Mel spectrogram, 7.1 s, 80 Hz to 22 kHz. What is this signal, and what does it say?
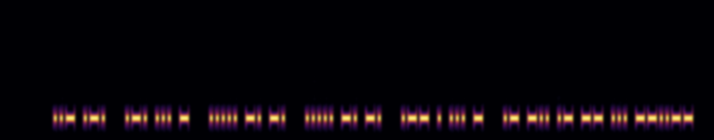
Morse code, heard as a keyed tone, about 40 wpm, 700 Hz. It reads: UR RST 5NN 5NN WEST ADAMS,
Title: K1USN SST QSO Practice 40wpm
